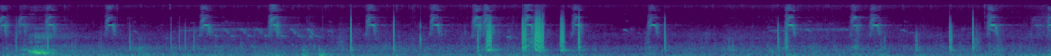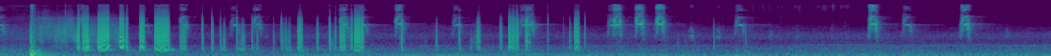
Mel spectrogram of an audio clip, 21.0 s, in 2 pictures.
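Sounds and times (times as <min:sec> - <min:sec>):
small birds chirping: 0:00.0 - 0:20.7
sharp clicks: 0:01.1 - 0:05.9, 0:10.8 - 0:18.0.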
